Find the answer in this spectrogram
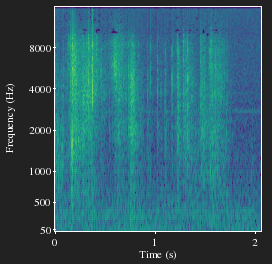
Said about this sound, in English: All right, so check this out. Left it in the microwave for about 3 minutes, 15 seconds. Gonna pull off the lid here and look at that.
